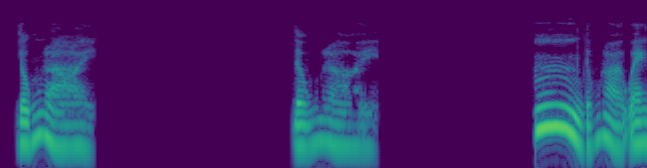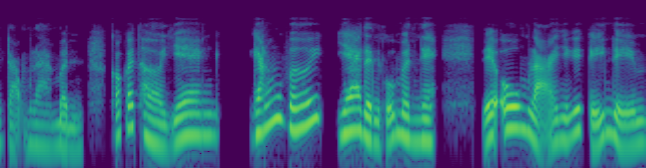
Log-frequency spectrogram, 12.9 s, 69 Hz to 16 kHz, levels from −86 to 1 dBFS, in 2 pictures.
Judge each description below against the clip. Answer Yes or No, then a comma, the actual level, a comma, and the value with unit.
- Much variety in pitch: Yes, wide, 7.1 semitones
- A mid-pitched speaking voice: Yes, medium, 175 Hz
